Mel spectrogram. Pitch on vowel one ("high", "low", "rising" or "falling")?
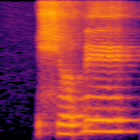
low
